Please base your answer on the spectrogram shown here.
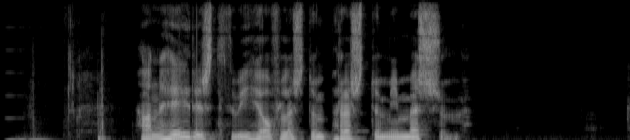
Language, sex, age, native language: Icelandic, male, 50-59, Icelandic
